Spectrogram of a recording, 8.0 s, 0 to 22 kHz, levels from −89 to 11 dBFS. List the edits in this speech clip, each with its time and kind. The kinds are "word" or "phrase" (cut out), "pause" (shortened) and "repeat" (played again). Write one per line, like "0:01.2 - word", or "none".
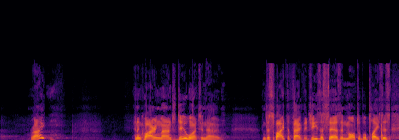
none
